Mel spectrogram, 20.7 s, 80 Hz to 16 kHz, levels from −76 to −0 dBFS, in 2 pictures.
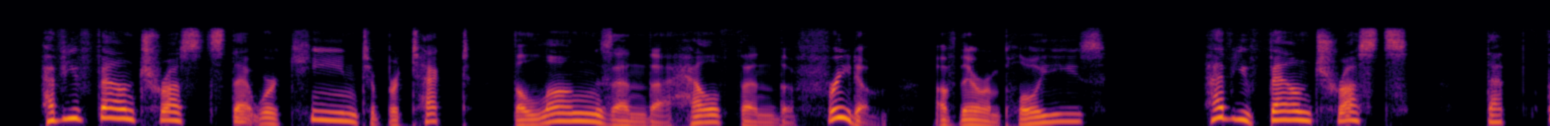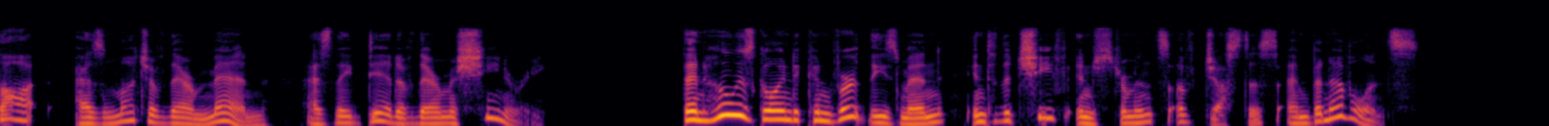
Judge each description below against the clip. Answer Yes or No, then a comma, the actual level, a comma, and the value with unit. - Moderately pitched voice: Yes, medium, 165 Hz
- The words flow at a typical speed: Yes, average, 155 wpm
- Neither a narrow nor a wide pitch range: No, wide, 7.7 semitones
